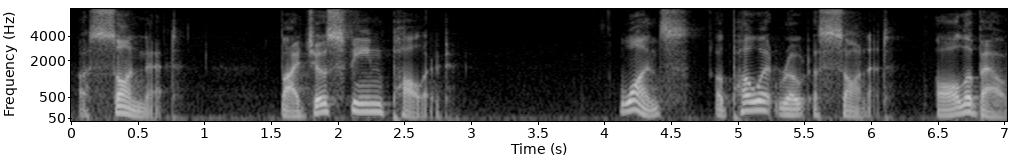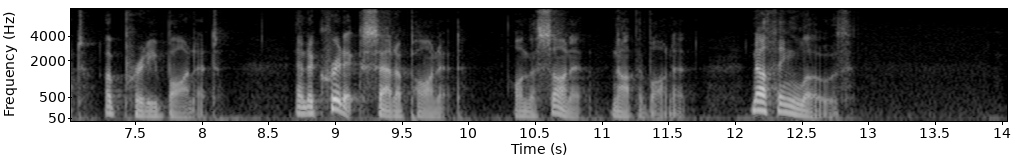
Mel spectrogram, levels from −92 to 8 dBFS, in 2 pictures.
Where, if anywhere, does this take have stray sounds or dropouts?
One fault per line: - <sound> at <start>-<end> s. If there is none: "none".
none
